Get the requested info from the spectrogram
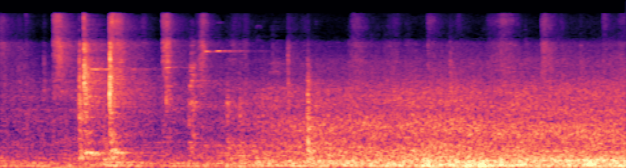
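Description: A few sharp knocks about a second in, then a steady hum of road traffic from a nearby highway that grows gradually louder.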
